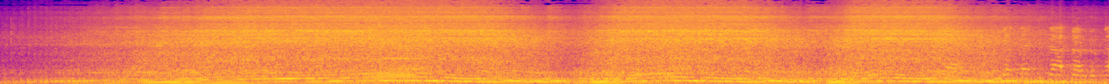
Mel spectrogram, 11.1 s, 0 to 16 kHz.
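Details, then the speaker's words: Honda Supra 125 carburetor motorcycle after a full service including carburetor air-fuel adjustment, tested with gentle throttle before riding: engine picks up smoothly and falls back steadily, no knocks or rattles; normal revving. "kita hidupkan ya enak ya kita gas cara pengetesan sebelum kita jalan kita gas secara perlahan jangan langsung po"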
